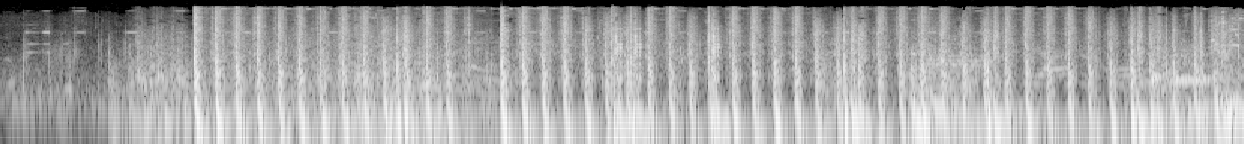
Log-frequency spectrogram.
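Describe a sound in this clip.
An automatic rifle fires rapidly.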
